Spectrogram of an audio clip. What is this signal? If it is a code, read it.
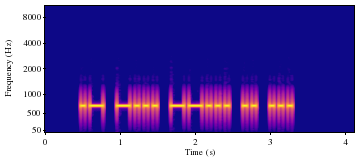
Morse code, heard as a keyed tone, about 21 wpm, 700 Hz. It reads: AB7IS
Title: Speed Racing - USA Call Signs 17wpm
